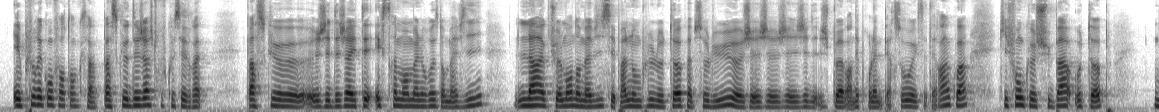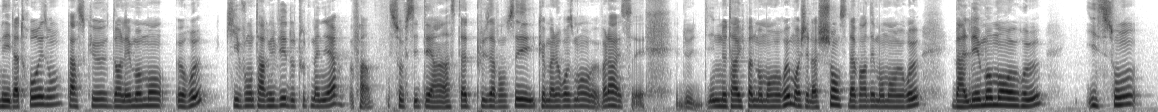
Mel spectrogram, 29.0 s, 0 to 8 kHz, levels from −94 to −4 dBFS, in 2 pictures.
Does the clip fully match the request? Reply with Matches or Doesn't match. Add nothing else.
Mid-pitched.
Matches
